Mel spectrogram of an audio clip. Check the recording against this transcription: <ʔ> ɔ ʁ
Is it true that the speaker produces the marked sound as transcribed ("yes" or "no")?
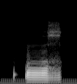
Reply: yes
